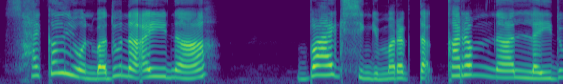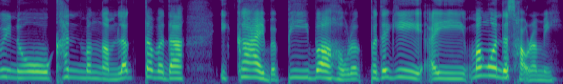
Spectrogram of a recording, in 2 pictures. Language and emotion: Manipuri, angry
